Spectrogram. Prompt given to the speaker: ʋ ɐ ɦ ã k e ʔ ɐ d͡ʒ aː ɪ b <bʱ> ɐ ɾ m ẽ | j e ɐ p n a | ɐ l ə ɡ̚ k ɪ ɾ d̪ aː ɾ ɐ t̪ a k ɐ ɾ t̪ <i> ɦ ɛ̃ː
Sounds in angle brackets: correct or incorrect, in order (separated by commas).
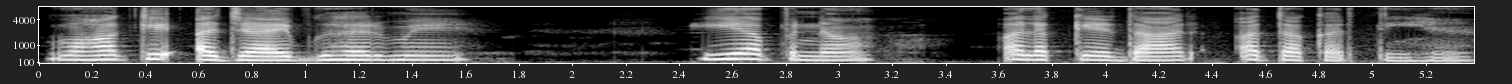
incorrect, correct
